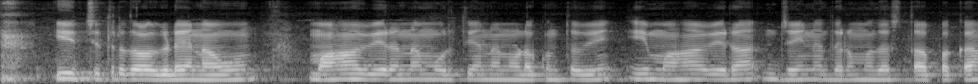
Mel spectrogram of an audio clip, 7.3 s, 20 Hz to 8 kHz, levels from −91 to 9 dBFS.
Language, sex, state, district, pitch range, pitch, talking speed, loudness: Kannada, male, Karnataka, Belgaum, 130-140 Hz, 135 Hz, 90 wpm, -18 LUFS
